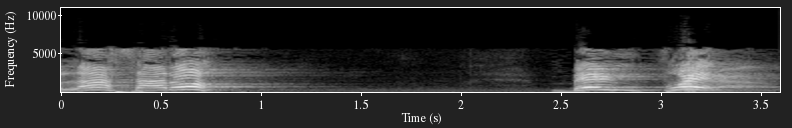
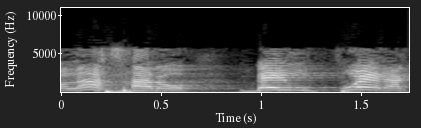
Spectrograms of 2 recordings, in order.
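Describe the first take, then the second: First: Slow, loud call with a long drawn fuera; calling Lazarus out. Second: Said in the usual way. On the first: Acted. Christ calling Lazarus out of the tomb, drawn-out call. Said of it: "Le dijo". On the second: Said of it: "alguien dijo".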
